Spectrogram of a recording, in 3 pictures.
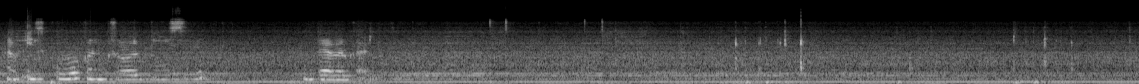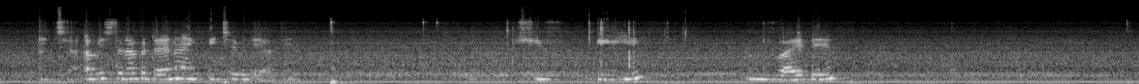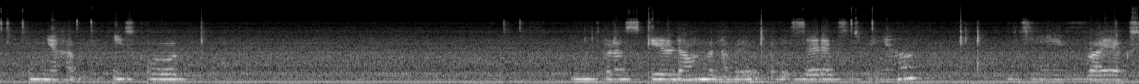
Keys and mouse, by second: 1.1 ctrl+b, 5.8 click, 6.2 Tab, 7.1 KP_2, 7.4 KP_2, 7.6 KP_2, 7.8 KP_2, 8.9-10.5 typing, 12.0 KP_Subtract, 12.5 KP_Subtract, 13.6 KP_Subtract, 14.1 KP_Subtract, 14.2 KP_Subtract, 15.6 click, 18.1 shift+d, 23.5-25.0 drag, 25.0 r, 28.7 g, 32.4 g.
